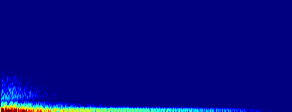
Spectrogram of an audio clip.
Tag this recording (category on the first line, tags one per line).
Sound effects > Electronic / Design
RUMBLING
DIRECT
DEEP
DESIGN
LAYERING
IMPACT
EXPLOSION
RATTLING
BOOM
HIT
SIMPLE
BASSY
LOW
